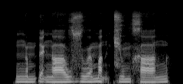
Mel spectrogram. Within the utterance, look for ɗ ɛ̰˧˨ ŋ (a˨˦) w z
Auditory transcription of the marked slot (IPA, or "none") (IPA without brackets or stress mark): aː˨˦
